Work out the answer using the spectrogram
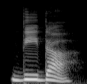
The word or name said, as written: दीदा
